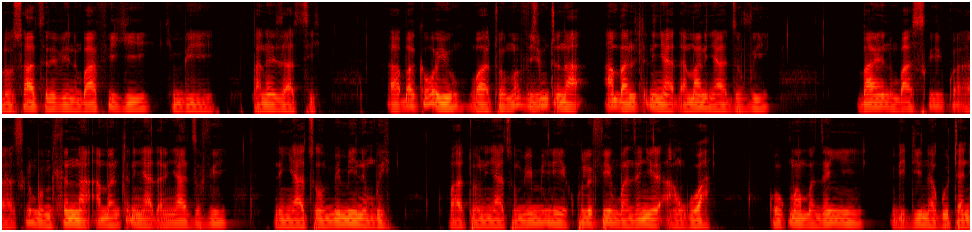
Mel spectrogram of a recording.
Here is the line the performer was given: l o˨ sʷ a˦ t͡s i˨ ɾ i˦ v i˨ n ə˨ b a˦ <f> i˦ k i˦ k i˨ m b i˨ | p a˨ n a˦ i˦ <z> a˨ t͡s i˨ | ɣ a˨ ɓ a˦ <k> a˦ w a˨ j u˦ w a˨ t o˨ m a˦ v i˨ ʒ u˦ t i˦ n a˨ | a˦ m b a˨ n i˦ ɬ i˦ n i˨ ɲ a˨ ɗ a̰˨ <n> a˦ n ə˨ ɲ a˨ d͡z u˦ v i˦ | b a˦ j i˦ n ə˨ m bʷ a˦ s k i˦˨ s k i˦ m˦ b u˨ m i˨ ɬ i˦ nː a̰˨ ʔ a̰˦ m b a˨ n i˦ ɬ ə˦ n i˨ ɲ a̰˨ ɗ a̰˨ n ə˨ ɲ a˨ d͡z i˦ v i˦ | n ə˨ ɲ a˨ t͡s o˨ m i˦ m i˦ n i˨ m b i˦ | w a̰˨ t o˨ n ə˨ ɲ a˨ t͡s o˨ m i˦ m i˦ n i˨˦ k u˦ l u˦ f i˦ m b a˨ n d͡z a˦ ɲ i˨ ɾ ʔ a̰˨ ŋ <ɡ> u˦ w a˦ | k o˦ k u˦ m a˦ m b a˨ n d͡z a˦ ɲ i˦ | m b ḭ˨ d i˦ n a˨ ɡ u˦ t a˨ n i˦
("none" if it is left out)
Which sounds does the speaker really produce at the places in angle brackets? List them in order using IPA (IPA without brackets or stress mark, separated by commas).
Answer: f, z, k, m, ɡ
